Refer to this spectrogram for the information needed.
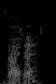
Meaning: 1. worse; comparative degree of dårlig 2. worse; comparative degree of vond 3. comparative degree of ille 4. comparative degree of ond
- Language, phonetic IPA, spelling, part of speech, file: Norwegian Bokmål, [ˈʋɛ̝̂ɾ.ɾɛ̝], verre, adjective, No-verre.ogg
